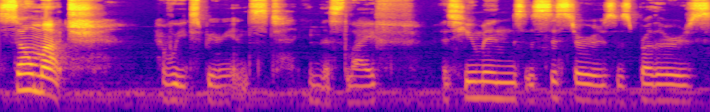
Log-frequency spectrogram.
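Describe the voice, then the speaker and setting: A woman speaks with a very deep, low pitch and ordinary pitch variation. Audible room echo surrounds her voice. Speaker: astrology and tarot coach. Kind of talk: weekly forecast podcast.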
